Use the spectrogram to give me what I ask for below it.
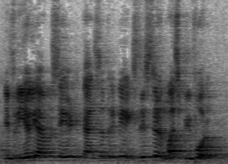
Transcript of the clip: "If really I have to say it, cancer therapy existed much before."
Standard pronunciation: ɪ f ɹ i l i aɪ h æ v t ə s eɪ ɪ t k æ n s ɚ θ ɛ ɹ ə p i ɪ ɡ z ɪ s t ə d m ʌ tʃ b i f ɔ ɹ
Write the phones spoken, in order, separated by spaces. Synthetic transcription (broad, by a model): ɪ f ɹ i l i aɪ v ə s eɪ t k æ n s ɚ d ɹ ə b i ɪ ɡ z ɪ s t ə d m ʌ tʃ b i f ɔ ɹ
